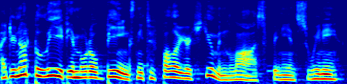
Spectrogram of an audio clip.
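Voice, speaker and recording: A man playing a calm, solemn immortal demon protector in an audio drama, speaking in formal, measured, archaic phrasing. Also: on the high side, faint music behind, natural voice. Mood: courteous, devoted. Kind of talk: audio drama character acting.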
